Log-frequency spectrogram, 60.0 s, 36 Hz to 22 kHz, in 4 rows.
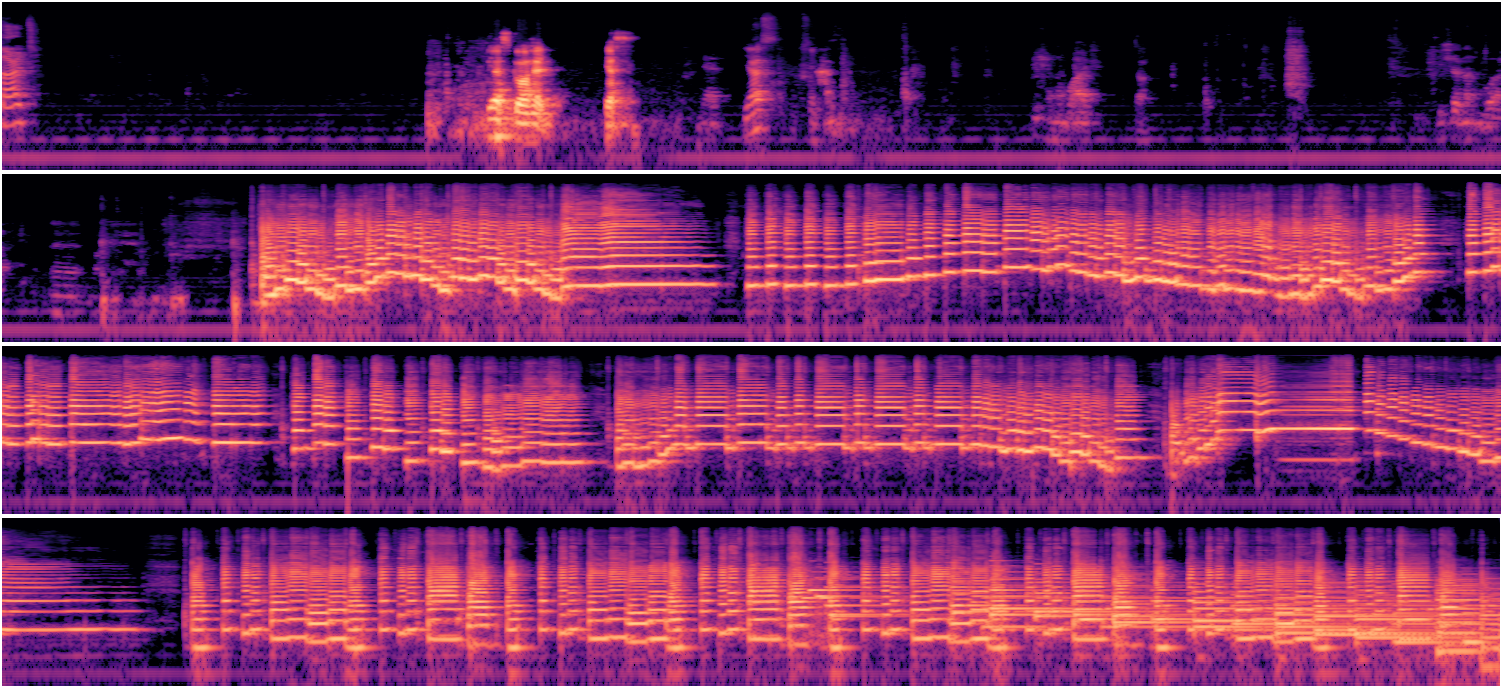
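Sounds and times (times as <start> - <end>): solo saxophone melody: 17.5 - 59.9.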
